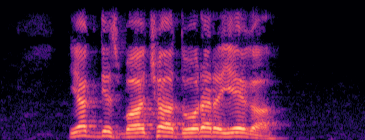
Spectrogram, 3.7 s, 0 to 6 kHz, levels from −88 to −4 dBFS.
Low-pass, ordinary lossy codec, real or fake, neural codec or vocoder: 5.4 kHz; Opus, 64 kbps; real; none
